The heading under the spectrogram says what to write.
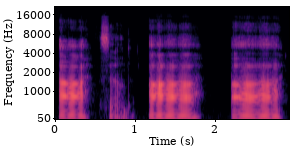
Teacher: So when you made that G, you raised the back of your tongue. And when you made that ah, you lowered the back of your tongue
